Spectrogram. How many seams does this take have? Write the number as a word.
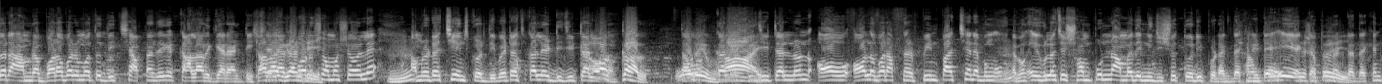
two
